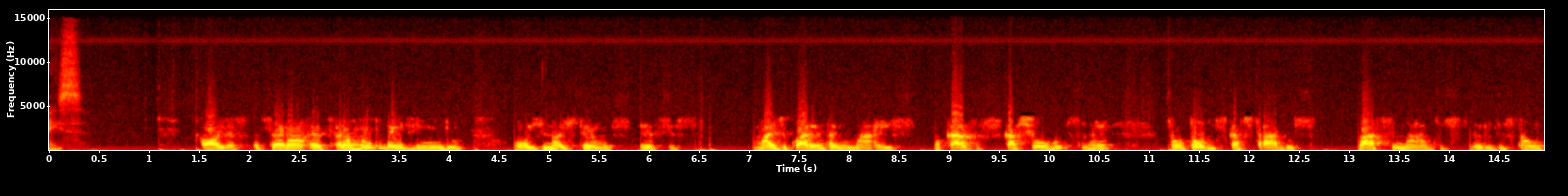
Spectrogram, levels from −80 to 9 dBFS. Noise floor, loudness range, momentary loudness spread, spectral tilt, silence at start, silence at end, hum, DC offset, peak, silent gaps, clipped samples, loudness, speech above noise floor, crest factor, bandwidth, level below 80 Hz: -47 dBFS; 4 LU; 14 LU; -6 dB/octave; 0 s; 0 s; 60 Hz at -40 dBFS; under 0.1%; -2 dBFS; none; under 0.1%; -15 LUFS; 33 dB; 14 dB; 15 kHz; -38 dBFS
